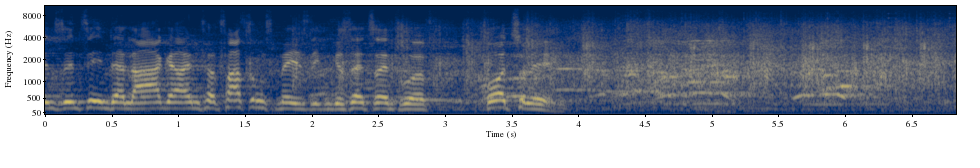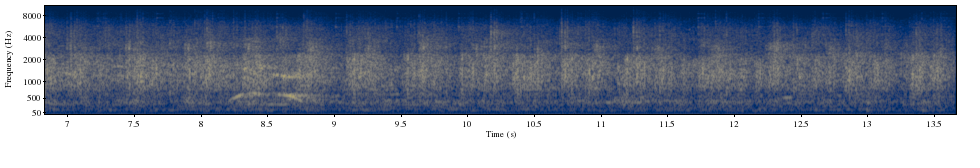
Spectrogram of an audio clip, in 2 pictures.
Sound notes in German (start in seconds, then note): 4.0 Lebhafter Beifall bei der FDP, der SPD und der LINKEN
